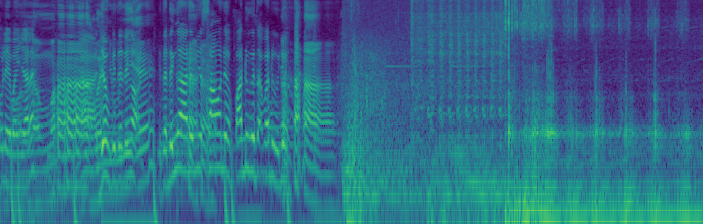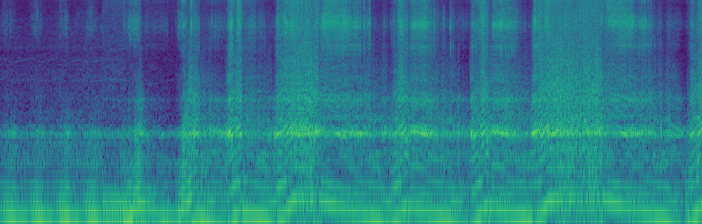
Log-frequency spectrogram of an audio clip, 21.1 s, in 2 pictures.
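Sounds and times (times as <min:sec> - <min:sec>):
car engine revving: 0:05.0 - 0:21.0.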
